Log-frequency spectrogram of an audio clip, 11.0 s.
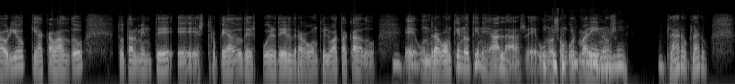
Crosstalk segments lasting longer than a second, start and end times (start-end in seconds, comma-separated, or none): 8.1-9.3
